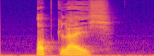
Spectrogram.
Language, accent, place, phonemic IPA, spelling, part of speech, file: German, Germany, Berlin, /ɔpˈɡlaɪç/, obgleich, conjunction, De-obgleich.ogg
- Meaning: albeit, even though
